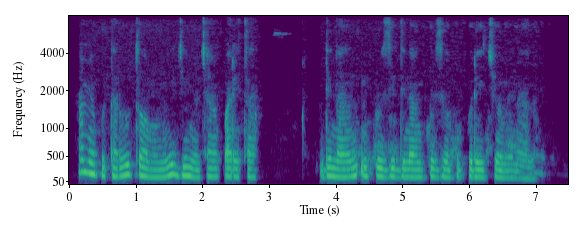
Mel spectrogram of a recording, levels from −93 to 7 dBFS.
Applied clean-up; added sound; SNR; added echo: none; none; none; none.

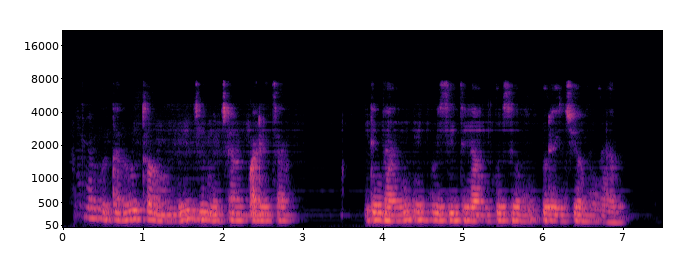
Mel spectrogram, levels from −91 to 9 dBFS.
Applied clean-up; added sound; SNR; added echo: neural mask model DeepFilterNet 3.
